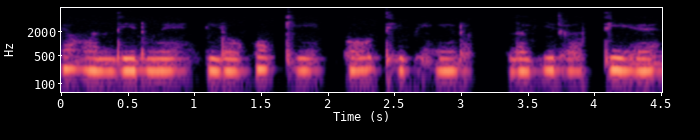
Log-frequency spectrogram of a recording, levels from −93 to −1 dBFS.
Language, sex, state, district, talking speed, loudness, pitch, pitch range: Hindi, female, Uttar Pradesh, Etah, 145 wpm, -32 LUFS, 215 Hz, 210-220 Hz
